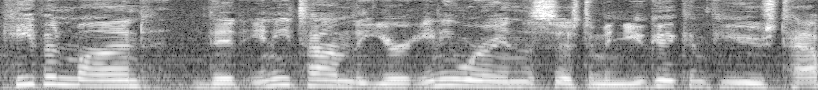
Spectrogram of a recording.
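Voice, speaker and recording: This man talks at a fairly quick pace in a Southern US accent, his intonation lively. Background noise is noticeable. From US South. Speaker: car dealership video host. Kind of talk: tutorial.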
